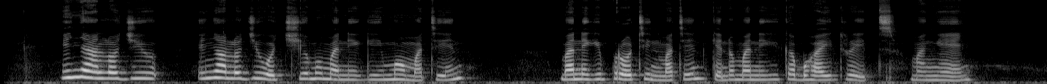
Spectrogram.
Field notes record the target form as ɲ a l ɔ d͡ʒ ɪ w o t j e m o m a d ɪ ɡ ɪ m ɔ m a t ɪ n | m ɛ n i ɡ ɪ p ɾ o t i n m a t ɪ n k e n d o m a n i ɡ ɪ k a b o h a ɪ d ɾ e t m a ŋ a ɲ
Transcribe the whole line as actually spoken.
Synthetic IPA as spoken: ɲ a l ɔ d͡ʒ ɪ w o t͡ʃ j e m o m a n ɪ ɡ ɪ m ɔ m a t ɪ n | m a n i ɡ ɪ p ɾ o t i n m a t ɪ n k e n d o m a n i ɡ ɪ k a b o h a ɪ d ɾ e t m a ŋ ɛ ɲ

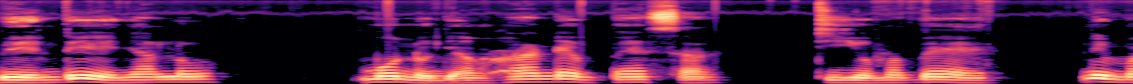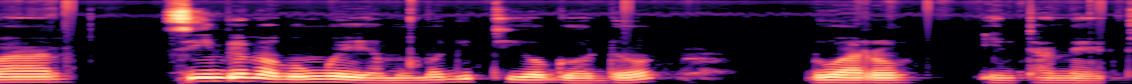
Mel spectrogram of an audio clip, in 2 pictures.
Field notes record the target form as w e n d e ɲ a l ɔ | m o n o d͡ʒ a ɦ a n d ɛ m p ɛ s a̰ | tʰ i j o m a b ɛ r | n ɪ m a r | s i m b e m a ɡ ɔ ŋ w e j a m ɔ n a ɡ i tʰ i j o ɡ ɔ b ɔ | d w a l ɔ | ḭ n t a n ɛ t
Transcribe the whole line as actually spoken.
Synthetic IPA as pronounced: b e n d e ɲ a l ɔ | m o n o d͡ʒ a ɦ a n d ɛ m p ɛ s a̰ | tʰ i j o m a b ɛ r | n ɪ m a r | s i m b e m a ɡ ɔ ŋ w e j a m ɔ m a ɡ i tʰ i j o ɡ ɔ d ɔ | d w a ɾ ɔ | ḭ n t a n ɛ t

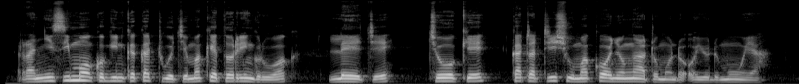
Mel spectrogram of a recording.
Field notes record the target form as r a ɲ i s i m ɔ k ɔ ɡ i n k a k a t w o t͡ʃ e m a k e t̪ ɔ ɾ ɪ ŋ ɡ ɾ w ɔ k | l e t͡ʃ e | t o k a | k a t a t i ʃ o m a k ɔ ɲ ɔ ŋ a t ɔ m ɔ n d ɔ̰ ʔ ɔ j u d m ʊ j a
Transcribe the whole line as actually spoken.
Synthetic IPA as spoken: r a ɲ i s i m ɔ k ɔ ɡ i n k a k a t w o t͡ʃ e m a k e t̪ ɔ ɾ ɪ ŋ ɡ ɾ w ɔ k | l e t͡ʃ e | t͡ʃ o k e | k a t a t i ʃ u m a k ɔ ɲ ɔ ŋ a t ɔ m ɔ n d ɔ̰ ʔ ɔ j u d m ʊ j a

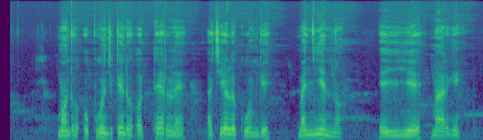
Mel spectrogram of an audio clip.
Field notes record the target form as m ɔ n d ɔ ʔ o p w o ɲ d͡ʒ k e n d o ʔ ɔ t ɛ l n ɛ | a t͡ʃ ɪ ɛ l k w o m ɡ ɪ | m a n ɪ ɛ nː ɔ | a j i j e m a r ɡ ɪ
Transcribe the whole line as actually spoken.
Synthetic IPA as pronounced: m ɔ n d ɔ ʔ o p w o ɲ d͡ʒ k e n d o ʔ ɔ t ɛ l n ɛ | a t͡ʃ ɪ ɛ l k w o m ɡ ɪ | m a ɲ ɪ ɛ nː ɔ | e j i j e m a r ɡ ɪ

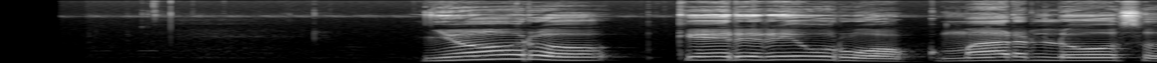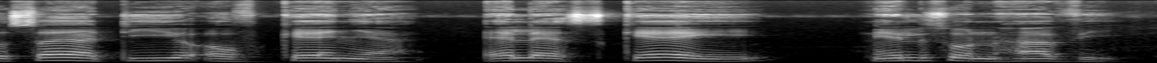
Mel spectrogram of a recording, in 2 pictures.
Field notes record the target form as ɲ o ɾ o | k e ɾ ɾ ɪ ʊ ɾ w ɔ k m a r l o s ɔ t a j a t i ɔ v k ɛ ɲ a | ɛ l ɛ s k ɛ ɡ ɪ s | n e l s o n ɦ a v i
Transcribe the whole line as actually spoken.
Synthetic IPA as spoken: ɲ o ɾ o | k e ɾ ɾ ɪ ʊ ɾ w ɔ k m a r l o s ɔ s a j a t i ɔ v k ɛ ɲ a | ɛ l ɛ s k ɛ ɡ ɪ | n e l s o n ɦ a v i

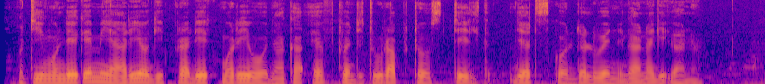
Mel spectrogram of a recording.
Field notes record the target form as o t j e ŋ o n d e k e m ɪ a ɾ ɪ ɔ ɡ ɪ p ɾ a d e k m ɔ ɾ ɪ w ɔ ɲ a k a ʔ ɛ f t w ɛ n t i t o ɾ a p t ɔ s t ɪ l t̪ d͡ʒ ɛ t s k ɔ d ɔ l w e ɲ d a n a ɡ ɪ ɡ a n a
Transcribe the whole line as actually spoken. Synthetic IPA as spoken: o t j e ŋ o n d e k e m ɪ a ɾ ɪ ɔ ɡ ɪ p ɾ a d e k m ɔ ɾ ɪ w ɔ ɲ a k a ʔ ɛ f t w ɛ n t i t u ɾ a p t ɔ s t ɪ l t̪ d͡ʒ ɛ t s k ɔ d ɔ l w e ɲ ɡ a n a ɡ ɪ ɡ a n a

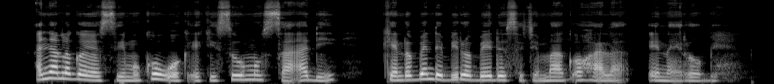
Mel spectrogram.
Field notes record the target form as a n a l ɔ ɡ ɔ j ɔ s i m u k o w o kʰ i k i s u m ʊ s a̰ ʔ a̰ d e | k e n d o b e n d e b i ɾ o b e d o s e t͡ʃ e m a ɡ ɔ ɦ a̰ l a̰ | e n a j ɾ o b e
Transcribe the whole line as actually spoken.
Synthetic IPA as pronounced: a ɲ a l ɔ ɡ ɔ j ɔ s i m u k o w o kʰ e k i s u m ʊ s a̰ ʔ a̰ d i | k e n d o b e n d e b i ɾ o b e d o s e t͡ʃ e m a ɡ ɔ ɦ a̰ l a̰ | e n a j ɾ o b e

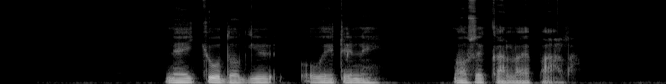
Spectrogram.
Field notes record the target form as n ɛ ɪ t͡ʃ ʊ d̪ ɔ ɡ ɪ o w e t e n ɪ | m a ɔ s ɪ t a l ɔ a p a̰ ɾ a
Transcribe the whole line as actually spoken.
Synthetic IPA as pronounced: n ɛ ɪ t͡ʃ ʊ d̪ ɔ ɡ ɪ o w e t e n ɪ | m a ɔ s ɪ k a l ɔ ɛ p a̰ l a

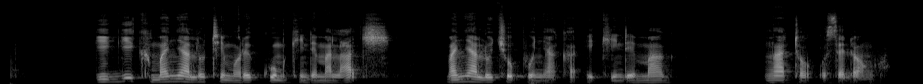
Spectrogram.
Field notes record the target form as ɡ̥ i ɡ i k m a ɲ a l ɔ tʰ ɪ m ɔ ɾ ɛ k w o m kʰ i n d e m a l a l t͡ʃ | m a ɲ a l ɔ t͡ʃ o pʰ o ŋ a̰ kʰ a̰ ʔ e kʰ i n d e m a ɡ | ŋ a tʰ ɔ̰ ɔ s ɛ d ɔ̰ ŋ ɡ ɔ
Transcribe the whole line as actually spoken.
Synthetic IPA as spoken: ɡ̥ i ɡ i k m a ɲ a l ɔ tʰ ɪ m ɔ ɾ ɛ k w o m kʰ i n d e m a l a t͡ʃ | m a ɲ a l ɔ t͡ʃ o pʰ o ɲ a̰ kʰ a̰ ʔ e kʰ i n d e m a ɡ | ŋ a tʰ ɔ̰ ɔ s ɛ d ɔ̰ ŋ ɡ ɔ

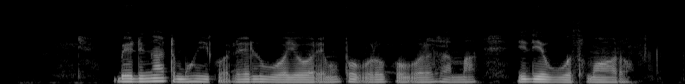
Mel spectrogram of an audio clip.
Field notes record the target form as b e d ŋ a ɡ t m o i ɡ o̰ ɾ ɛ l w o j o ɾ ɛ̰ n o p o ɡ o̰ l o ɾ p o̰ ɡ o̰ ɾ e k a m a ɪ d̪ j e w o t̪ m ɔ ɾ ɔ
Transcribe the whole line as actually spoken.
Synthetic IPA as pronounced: b e d ŋ a t m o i k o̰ ɾ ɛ l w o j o ɾ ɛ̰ m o p o ɡ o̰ ɾ o p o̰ ɡ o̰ ɾ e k a m a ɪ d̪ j e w o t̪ m ɔ ɾ ɔ

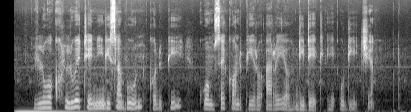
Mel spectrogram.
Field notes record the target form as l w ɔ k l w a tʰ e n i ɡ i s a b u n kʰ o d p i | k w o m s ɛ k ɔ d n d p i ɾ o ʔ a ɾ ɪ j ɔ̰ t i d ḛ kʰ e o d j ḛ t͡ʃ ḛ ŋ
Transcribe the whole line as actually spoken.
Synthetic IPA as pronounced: l w ɔ k l w e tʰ e n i ɡ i s a b u n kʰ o d p i | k w o m s ɛ k ɔ n d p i ɾ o ʔ a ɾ ɪ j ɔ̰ d i d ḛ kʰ e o d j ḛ t͡ʃ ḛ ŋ

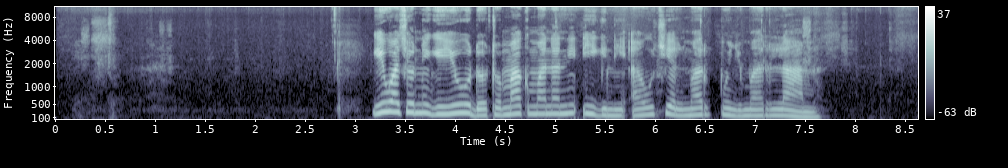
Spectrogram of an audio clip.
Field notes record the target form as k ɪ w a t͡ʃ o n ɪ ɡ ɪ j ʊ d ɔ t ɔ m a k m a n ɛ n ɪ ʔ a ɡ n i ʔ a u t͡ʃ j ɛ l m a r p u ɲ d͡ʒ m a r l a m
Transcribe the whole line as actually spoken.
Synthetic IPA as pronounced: ɡ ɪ w a t͡ʃ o n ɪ ɡ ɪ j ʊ d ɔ t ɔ m a k m a n a n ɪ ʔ i ɡ n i ʔ a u t͡ʃ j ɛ l m a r p u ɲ d͡ʒ m a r l a m

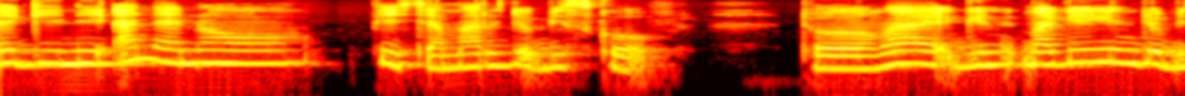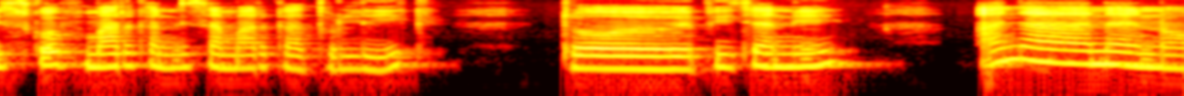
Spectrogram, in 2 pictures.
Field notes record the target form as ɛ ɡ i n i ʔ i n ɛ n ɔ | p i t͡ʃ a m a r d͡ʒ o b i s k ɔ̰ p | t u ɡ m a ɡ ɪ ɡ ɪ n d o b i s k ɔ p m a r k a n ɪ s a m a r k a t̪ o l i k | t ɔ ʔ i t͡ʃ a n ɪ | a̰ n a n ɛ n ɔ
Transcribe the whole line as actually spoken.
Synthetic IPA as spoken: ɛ ɡ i n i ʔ a n ɛ n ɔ | p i t͡ʃ a m a r d͡ʒ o b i s k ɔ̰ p | t ɔ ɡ m a ɡ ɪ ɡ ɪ n d͡ʒ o b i s k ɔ p m a r k a n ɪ s a m a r k a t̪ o l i k | t ɔ p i t͡ʃ a n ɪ | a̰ ɲ a n ɛ n ɔ

